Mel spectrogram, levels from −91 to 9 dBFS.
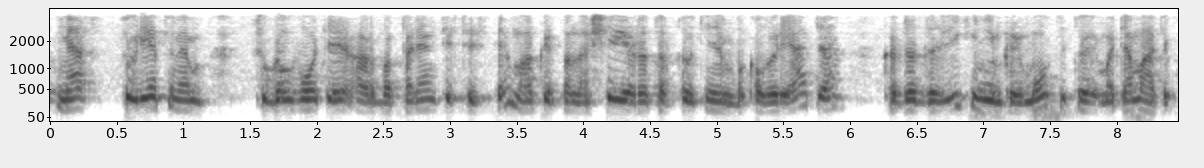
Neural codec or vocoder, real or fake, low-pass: codec, 16 kHz, 8 kbps, FreqCodec, larger model; fake; 3.6 kHz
